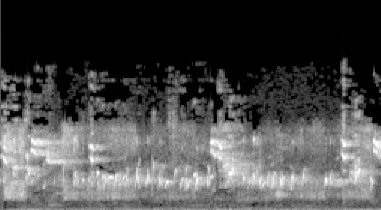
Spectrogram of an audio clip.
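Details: Training song of a goldfinch for songbirds, a lively twittering phrase with a rapid rattling stretch, a brief dip, then sharp high chirps.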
